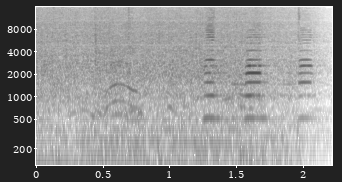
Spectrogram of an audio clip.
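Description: Two short horn toots near the end, over crowd chatter and cheering voices from spectators at the roadside.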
